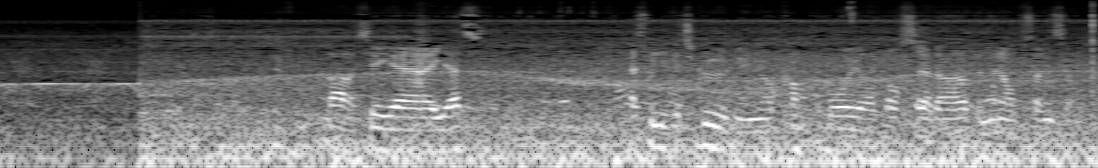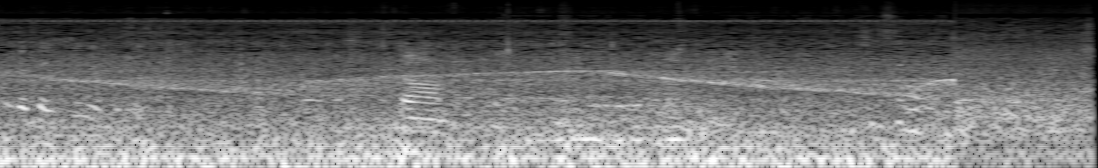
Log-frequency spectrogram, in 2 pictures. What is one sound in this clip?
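A siren wails nearby, rising and falling.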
